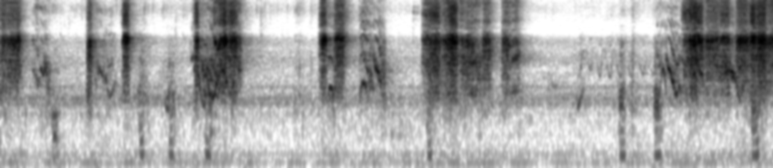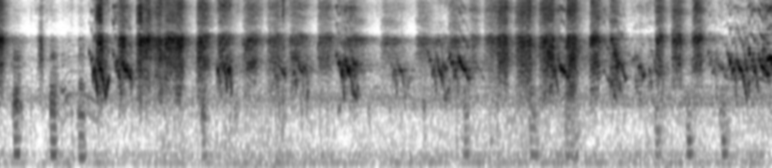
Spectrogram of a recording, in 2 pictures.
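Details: Budgies at play keep up a long, lively stream of high, buzzy chirps and warbled chatter, loud clusters alternating with short quieter stretches.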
